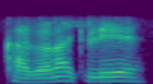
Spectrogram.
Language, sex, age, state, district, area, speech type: Assamese, male, 60+, Assam, Majuli, urban, conversation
